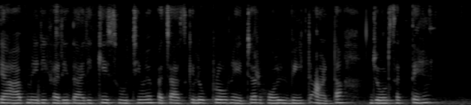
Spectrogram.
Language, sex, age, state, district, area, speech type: Hindi, female, 18-30, Madhya Pradesh, Chhindwara, urban, read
